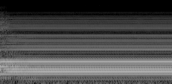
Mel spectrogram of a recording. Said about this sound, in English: So that buzzer means that is all the time we have for Lasso Up.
